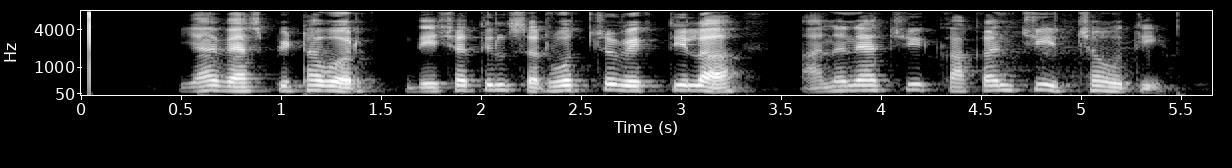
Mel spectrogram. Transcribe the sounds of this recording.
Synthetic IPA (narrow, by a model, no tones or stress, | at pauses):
jaʋjaspiʈʰaʋəɾd̪eɕat̪iːlsəɾʋot̪ːɕəʋjək̚t̪ila | annjat͡ɕiːkakaɲt͡ɕiːt̪ːɕʰaɦot̪ḭː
